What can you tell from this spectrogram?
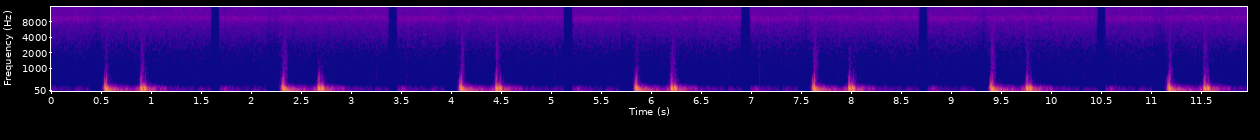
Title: HeartBeatProject3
